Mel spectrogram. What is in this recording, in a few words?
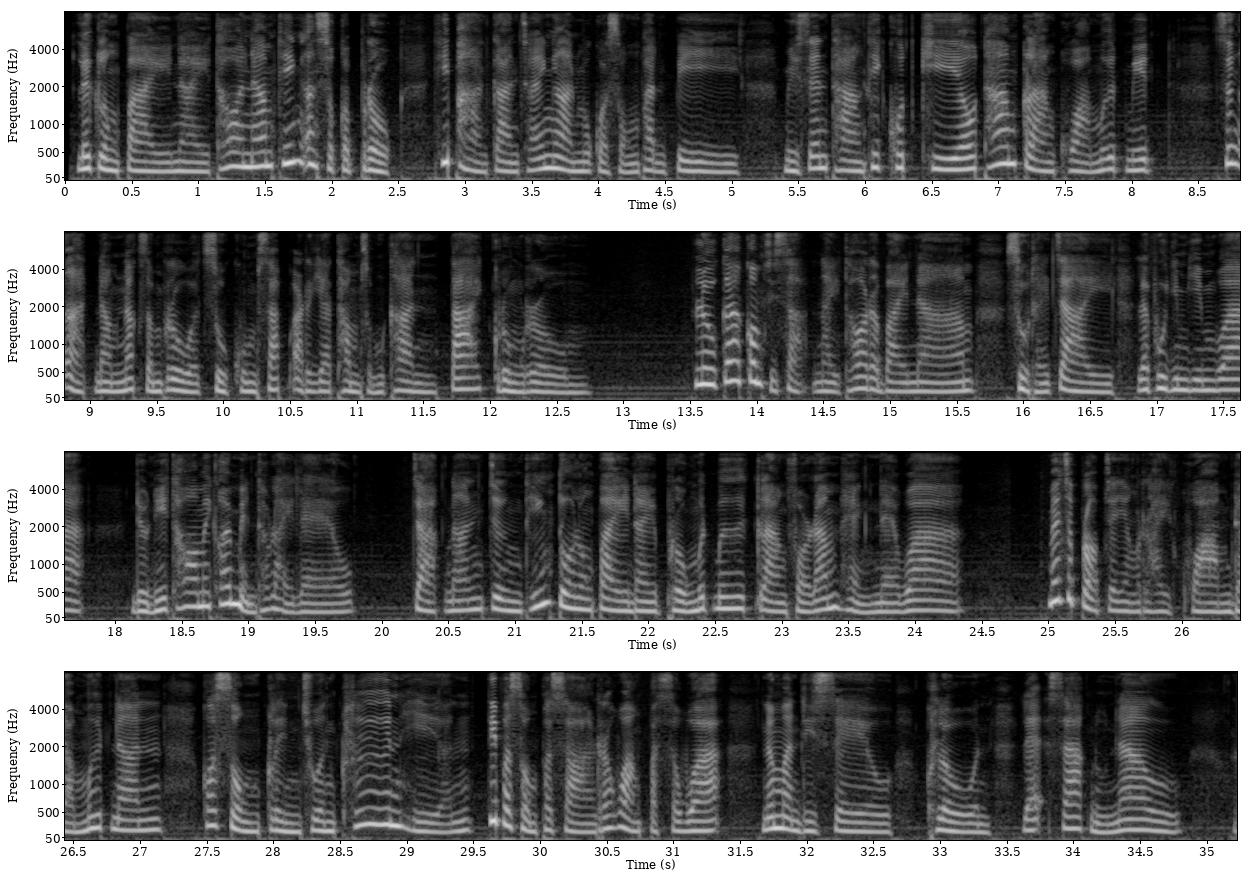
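Thai, Narrative; GoLocalise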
